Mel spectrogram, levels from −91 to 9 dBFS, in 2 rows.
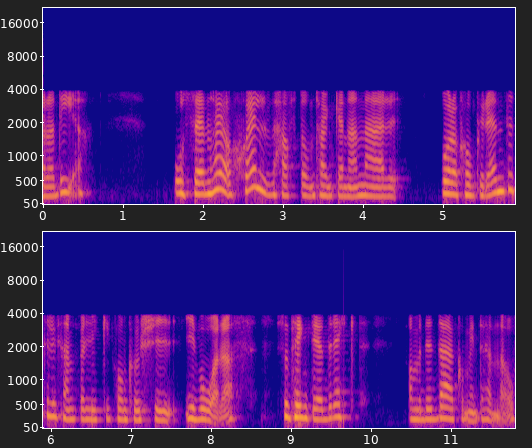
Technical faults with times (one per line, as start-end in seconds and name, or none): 0.00-11.81 iLBC codec
4.62-4.65 overlapping chunks
6.48-6.52 lost iLBC frames
8.45-8.49 lost iLBC frames
9.65-9.67 overlapping chunks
